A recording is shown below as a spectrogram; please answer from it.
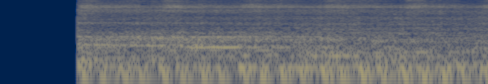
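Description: A metal band playing live at full volume, heard from the audience: loud distorted guitars over rapid, dense drumming. The sound cuts in abruptly about a third of a second in, mid-song.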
